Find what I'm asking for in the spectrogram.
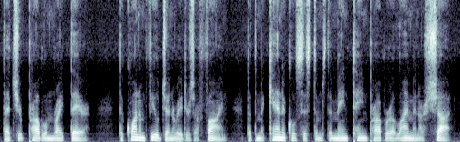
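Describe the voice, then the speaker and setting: A man's voice: mid-range voice, brisk, breathy edge, dry recording. Man doing a seasoned human mechanic. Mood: matter-of-fact.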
